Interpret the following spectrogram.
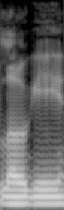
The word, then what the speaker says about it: Logie: Looks like Lefty Logie, but it's pronounced Logie.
